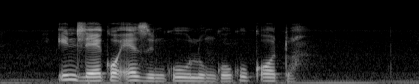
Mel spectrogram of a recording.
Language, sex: Xhosa, female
